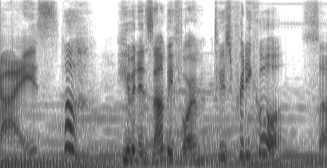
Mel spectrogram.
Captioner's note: sigh of relief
